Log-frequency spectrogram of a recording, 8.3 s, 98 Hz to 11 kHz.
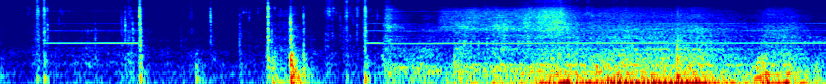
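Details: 1993 GMC Yukon after sitting all winter on old stale fuel, new sending unit fitted: key clicks, then a long steady churning crank that finally catches into rough running; hard start, owner suspects stale fuel.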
